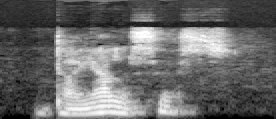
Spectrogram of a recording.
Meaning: A method of separating molecules or particles of different sizes by differential diffusion through a semipermeable membrane
- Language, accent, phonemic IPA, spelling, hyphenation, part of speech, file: English, Southern England, /daɪˈælɪsɪs/, dialysis, di‧al‧y‧sis, noun, LL-Q1860 (eng)-dialysis.wav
